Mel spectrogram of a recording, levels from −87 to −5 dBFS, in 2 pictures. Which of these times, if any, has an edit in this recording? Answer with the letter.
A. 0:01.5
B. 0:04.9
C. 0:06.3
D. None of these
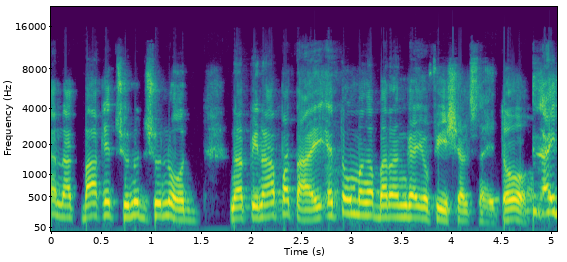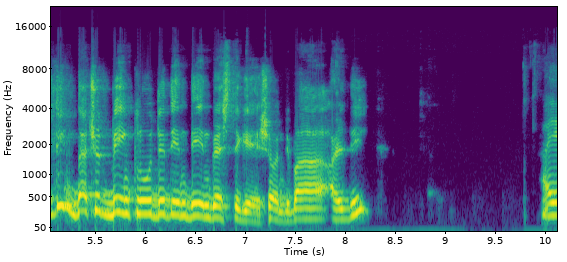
B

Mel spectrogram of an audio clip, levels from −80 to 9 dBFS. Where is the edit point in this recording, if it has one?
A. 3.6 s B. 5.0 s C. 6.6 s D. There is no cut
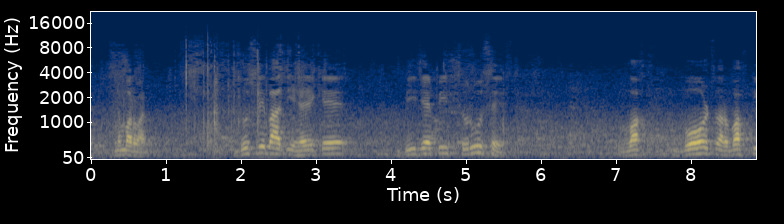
D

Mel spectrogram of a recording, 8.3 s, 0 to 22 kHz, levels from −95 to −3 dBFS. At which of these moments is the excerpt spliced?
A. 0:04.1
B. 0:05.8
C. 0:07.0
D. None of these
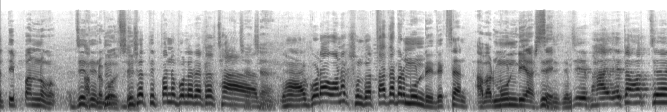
C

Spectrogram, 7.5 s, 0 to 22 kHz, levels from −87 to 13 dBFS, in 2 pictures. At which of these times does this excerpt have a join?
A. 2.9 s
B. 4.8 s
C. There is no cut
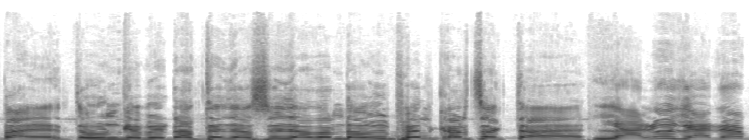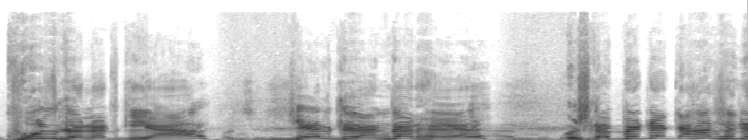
A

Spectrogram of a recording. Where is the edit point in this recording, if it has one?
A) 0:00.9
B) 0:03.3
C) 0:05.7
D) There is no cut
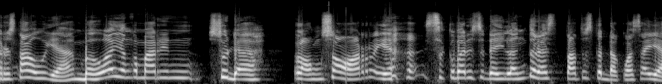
D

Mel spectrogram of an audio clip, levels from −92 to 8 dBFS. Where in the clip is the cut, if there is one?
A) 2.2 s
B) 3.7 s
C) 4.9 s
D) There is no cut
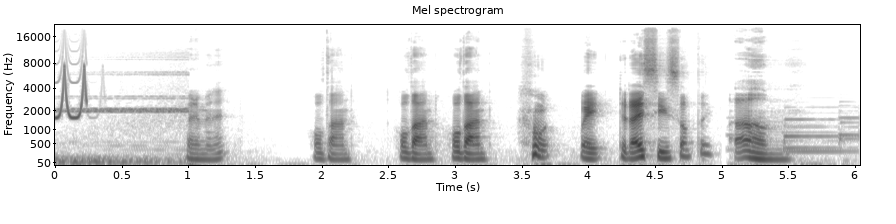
C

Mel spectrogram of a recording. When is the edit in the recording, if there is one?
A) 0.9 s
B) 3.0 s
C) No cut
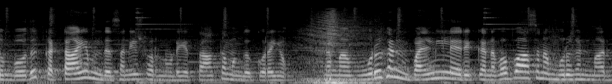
B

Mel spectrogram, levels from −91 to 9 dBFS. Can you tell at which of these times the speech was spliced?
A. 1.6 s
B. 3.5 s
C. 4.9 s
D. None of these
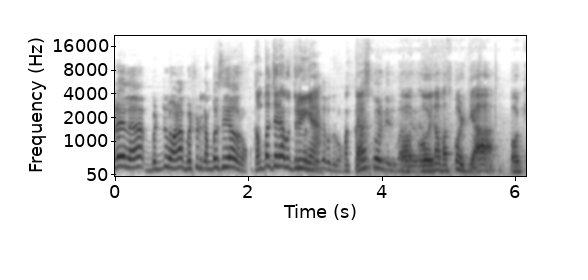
B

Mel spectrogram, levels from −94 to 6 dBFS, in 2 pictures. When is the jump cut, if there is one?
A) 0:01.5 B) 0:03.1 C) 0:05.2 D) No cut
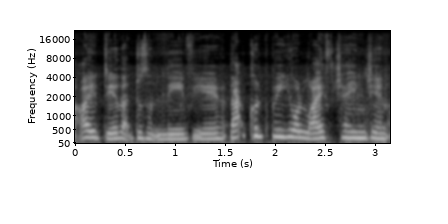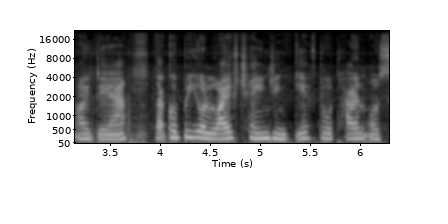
A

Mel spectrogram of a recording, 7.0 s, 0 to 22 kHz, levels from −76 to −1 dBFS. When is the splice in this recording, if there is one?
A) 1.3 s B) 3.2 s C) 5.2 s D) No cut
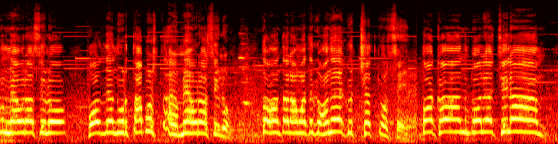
C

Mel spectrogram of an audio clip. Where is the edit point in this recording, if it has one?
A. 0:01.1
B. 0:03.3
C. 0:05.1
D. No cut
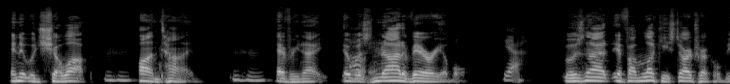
B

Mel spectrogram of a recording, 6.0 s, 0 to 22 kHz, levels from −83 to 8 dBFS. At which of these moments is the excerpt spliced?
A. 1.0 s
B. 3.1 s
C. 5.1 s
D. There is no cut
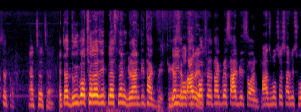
A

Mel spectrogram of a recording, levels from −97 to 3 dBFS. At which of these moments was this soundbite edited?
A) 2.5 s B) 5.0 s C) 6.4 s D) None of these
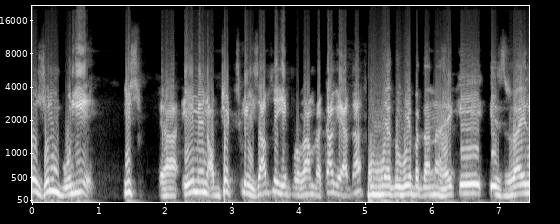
B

